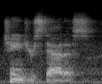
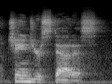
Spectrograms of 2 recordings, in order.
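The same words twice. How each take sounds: First: Said in the usual way. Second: Slow, drawn-out mock command; mocking emphasis. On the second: Rereading the ex's message for viewers, slowly mocking. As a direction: relish each word of the quoted order. Repeats the part he likes.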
